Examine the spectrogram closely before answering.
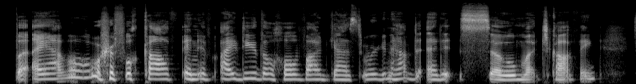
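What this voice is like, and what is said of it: Hoarse voice recovering from illness. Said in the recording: “sick for a week and lost her voice. Is starting to come back ... you can all hear what my voice sounds like”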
